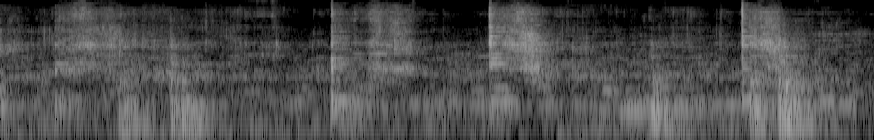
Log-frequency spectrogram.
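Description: Gram flour being stirred into a bottle gourd peel curry in a pan, with soft scraping and a few sharp ladle knocks against the pot at irregular intervals, close and fairly quiet.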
